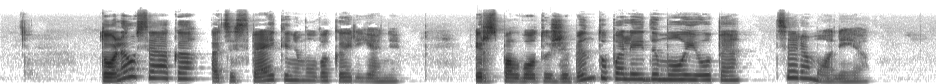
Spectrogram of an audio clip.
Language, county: Lithuanian, Marijampolė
